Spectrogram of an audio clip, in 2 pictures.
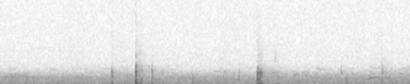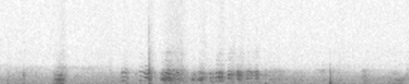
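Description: A volleyball being struck by players' hands and forearms during a rally: several sharp slaps, a second or so apart. Players' voices call out in the middle.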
